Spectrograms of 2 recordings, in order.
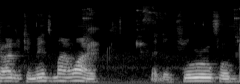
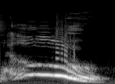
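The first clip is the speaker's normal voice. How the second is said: much higher and louder delighted ooh; a sudden yelp of delight; surprised ooh; 13 dB louder than usual. Real, not acted. Sees the big structure.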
